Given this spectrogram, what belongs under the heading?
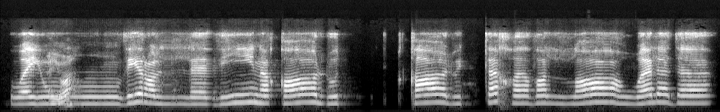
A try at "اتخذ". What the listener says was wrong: أنت تفخمين الذال فقط.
